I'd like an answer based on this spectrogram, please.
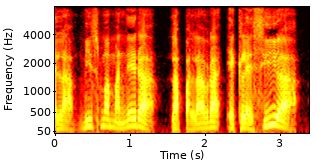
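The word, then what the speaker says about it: ἐκκλησία: como pueden ver en sus pantallas, que se pronuncia eclesia, que significa iglesia.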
